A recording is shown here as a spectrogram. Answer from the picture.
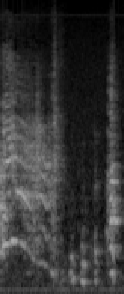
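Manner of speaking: high, drawn-out fake wail; hammed-up crying howl; mock blubbering. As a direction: bawl like a sad storybook bear. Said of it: "the bear blubbers on".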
